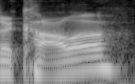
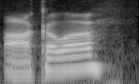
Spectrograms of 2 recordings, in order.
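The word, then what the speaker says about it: Akkala: I keep forgetting that I've been mispronouncing this the whole time. I always called it Akala, but it's Akala. Which I don't know if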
